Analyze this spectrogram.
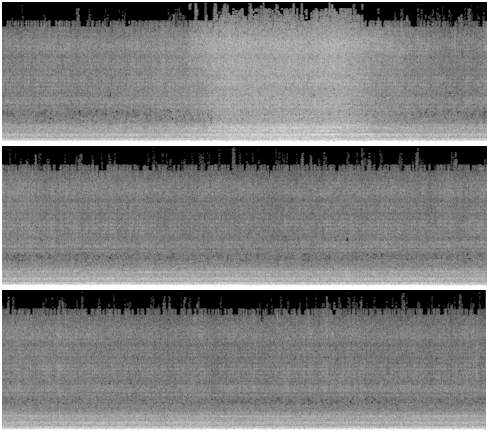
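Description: Steady engine drone and wet-road tyre noise heard inside a heavy truck's cab while it drives downhill, with a rushing hiss lasting about three seconds a few seconds in.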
